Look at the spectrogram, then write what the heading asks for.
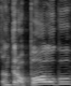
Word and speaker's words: antropólogo: É correto afirmar que, nos termos antropólogo e fotógrafo, a sílaba tônica recai na penúltima sílaba. Falso. Antepenúltima. São palavras proparoxítonas.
